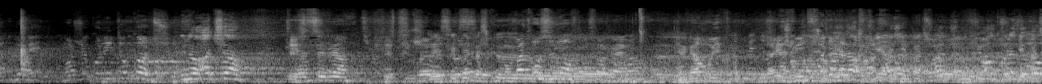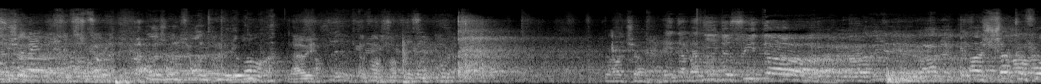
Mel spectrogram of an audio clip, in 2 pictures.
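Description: Men talk with animation, echoing in a large hall.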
